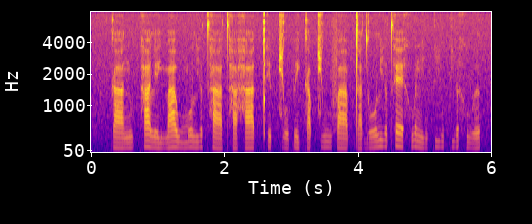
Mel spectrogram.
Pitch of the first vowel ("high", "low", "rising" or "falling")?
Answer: low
